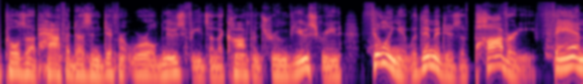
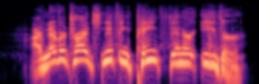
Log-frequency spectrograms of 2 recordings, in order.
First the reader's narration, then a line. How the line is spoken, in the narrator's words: Samantha snaps back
